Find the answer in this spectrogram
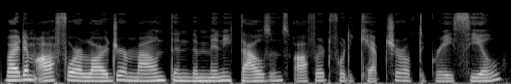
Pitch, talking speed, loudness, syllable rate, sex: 170 Hz, 225 wpm, -19 LUFS, 5.5 syllables/s, female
